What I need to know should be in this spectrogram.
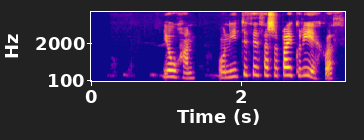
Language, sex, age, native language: Icelandic, female, 30-39, Icelandic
